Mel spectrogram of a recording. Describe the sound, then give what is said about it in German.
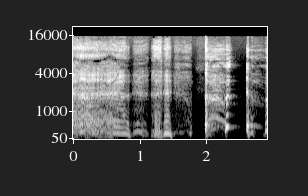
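A human voice imitates a woman's cough with a series of short, raspy, voiced coughing bursts in an uneven rhythm, separated by brief pauses, with no other speech. “dann hustet sie ein bisschen”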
